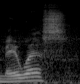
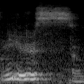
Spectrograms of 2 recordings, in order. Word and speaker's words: Mewes: Isn't his name pronounced Maywes? Jason No. Maywes? How dare you. M-E-W-E-S? Eh. Am I thinking somebody else? I think you're thinking of Dr. Seuss. Or Carrie Elves. Anyway, I'm talking about Snoochie Boochies from the Jay and Silent Bob cinematic universe. Something's coming. No, I think I am right. No. I'm pretty sure it's Mewes. No, his name is pronounced Muse.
